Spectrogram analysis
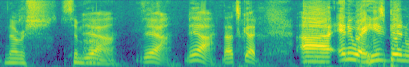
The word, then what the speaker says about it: Narasimhan: Laxman Narasimhan. You saw that one coming. Not bad. I think you're missing a syllable there, but that was not too bad. Narasimhan.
